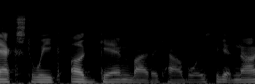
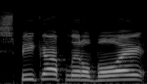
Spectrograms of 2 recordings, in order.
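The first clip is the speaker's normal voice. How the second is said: mocking officiant; 9 semitones higher, 6 dB louder, slower than usual. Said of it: "they'd be like".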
